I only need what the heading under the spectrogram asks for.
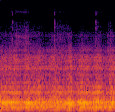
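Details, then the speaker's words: Big Bud tractor being towed, not under its own power, after its divider chain broke: a steady mid-pitched whine over a rolling rumble with no knocks or grinding, which is normal planetary and axle gear noise, not the transmission as long assumed. "But I can hear a mechanical sound whining, and that's got to be the axles. It's the only thing, planetaries and axles, that are moving right now."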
